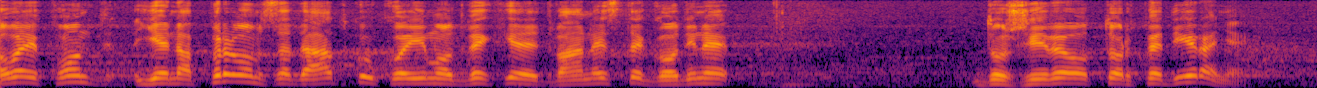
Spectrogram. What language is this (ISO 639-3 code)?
srp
